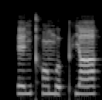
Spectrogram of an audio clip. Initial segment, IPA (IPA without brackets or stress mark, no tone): e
